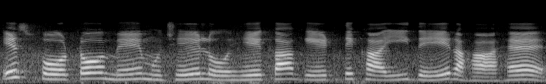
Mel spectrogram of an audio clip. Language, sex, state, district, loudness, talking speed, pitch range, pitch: Hindi, female, Madhya Pradesh, Katni, -16 LUFS, 120 wpm, 210-245 Hz, 225 Hz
